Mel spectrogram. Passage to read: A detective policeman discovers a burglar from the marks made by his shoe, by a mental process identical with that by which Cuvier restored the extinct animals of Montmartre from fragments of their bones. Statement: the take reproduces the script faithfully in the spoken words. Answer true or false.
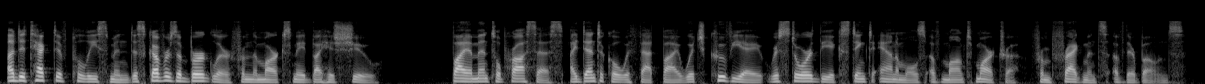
true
